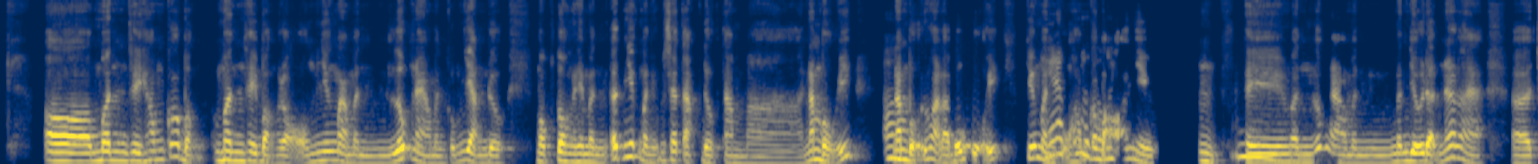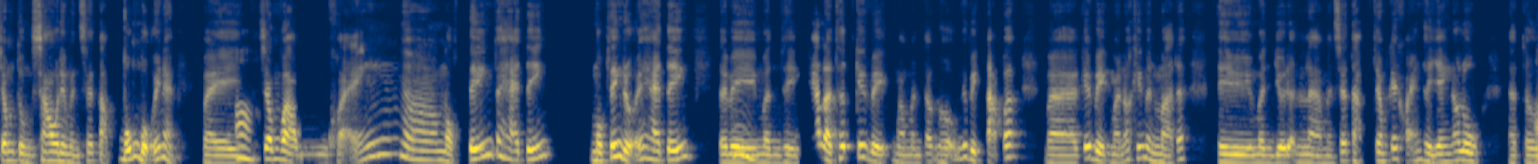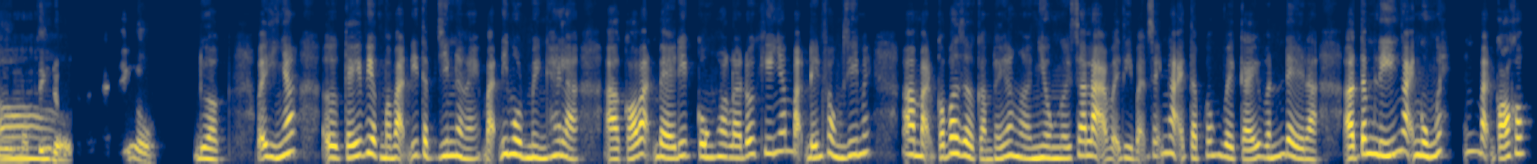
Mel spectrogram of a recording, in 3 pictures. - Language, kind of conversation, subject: Vietnamese, advice, Lần đầu đi tập gym, tôi nên bắt đầu tập những gì?
- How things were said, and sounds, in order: distorted speech; other background noise; tapping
